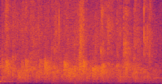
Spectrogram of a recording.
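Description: Steady crowd applause, dense and continuous clapping from many hands filling the whole stretch, with no talking over it.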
